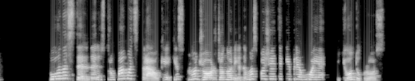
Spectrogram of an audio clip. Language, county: Lithuanian, Vilnius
